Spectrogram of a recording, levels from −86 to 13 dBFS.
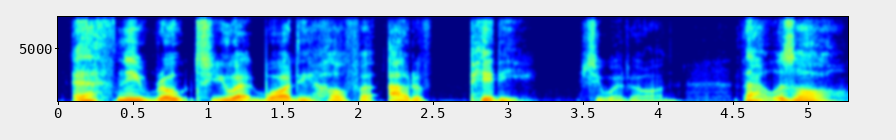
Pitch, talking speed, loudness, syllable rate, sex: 125 Hz, 180 wpm, -18 LUFS, 5.1 syllables/s, male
